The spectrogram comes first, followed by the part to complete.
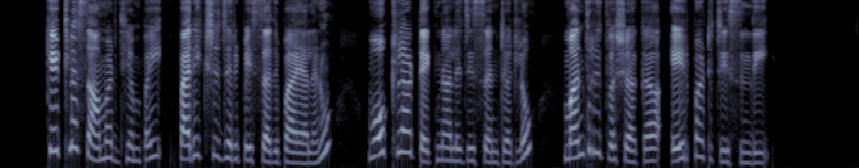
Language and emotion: Telugu, neutral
